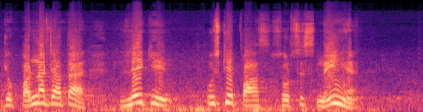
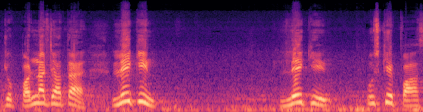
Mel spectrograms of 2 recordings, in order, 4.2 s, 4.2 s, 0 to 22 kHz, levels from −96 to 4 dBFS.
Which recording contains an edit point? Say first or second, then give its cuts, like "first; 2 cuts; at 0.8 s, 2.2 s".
first; 2 cuts; at 1.0 s, 2.7 s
